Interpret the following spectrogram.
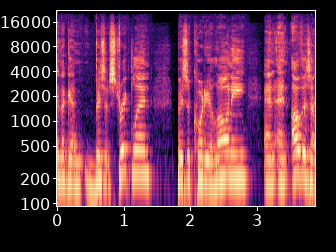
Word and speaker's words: Cordileone: And, of course, Cordileone, that's how you say his last name, isn't it?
